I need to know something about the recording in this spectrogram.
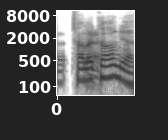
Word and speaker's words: Talokan: Telecan. Telecan is that how you say it? Yeah, Talokan, yeah, Talokan, thank Telecan.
